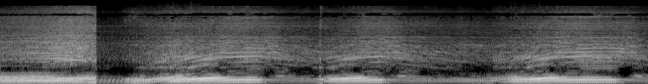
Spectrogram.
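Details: 1989 Honda VTF250 Interceptor, 249cc V-twin, with new plugs and a new fuel tank: fires and revs in uneven surges roughly every two seconds, hanging and dropping instead of climbing cleanly; stuck carburetor vacuum slide, carb needs overhaul.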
